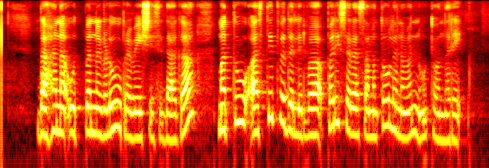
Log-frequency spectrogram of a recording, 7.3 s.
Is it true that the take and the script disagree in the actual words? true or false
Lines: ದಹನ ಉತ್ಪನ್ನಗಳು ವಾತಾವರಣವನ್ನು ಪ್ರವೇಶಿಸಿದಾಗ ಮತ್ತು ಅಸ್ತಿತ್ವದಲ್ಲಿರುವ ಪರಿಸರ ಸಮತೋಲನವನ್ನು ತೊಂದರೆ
true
